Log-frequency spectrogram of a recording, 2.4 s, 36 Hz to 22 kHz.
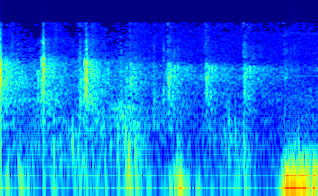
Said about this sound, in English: I heard like 2.5 claps. I think I heard somebody clapping like this.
